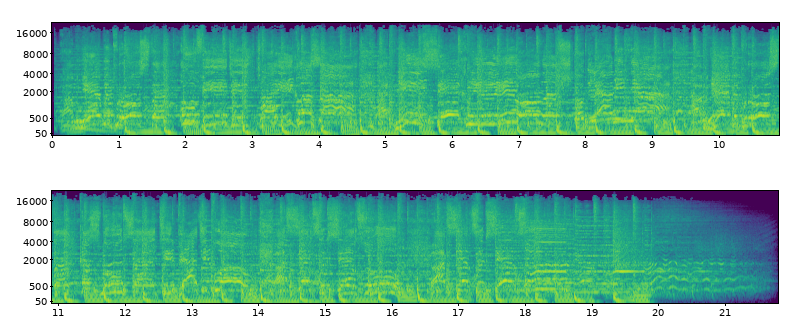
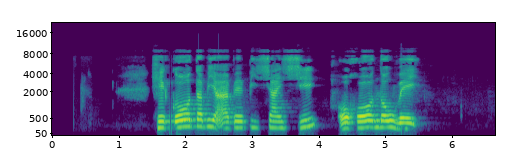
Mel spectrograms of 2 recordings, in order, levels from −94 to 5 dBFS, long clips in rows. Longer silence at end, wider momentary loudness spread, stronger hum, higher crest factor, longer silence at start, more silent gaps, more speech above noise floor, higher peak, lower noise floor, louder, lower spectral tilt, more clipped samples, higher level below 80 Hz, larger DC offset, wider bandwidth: second, 0.35 s vs 1.2 s; second, 4 LU vs 11 LU; neither; second, 8 dB vs 16 dB; second, 0 s vs 1.5 s; neither; second, 29 dB vs 61 dB; about the same, 0 dBFS vs 0 dBFS; second, -37 dBFS vs -74 dBFS; first, -8 LUFS vs -14 LUFS; about the same, -3 dB/octave vs -4 dB/octave; neither; first, -20 dBFS vs -64 dBFS; neither; first, over 20 kHz vs 9.4 kHz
